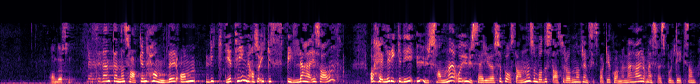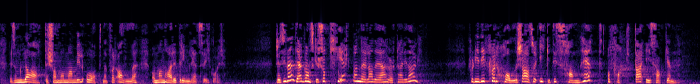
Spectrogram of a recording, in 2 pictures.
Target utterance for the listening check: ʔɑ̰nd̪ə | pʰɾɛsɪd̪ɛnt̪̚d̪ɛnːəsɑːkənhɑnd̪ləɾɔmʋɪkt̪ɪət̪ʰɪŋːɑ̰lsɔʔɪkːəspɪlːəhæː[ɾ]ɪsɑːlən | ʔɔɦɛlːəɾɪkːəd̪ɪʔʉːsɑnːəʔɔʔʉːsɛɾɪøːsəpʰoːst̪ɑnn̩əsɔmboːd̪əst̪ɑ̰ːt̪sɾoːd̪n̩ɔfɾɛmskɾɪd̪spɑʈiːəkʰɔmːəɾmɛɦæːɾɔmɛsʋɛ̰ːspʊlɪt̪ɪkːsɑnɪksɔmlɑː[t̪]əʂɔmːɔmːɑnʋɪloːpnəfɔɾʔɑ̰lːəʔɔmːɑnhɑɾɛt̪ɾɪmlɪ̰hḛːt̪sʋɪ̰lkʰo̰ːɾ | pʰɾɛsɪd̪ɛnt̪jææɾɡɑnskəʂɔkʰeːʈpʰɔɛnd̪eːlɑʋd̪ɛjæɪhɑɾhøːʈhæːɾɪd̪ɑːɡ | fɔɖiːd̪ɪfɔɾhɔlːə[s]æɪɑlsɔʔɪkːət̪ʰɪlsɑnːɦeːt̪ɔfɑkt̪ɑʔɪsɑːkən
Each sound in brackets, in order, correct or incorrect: correct, correct, incorrect

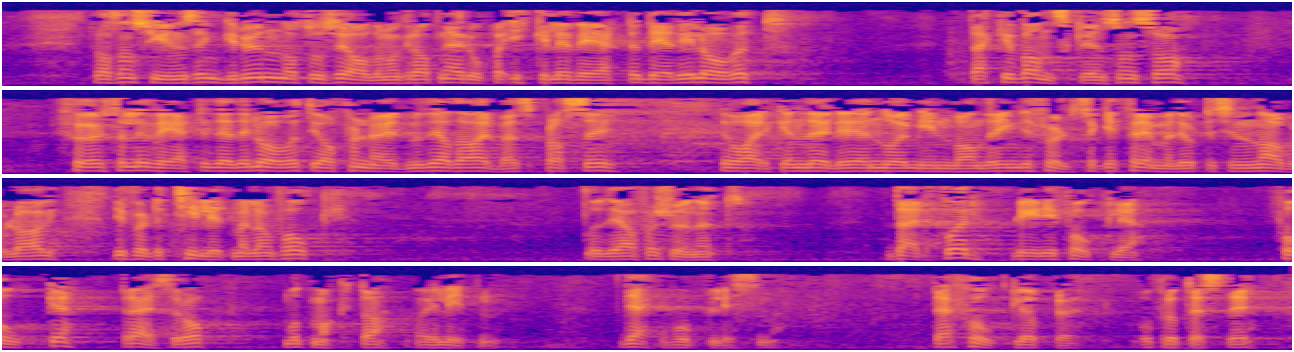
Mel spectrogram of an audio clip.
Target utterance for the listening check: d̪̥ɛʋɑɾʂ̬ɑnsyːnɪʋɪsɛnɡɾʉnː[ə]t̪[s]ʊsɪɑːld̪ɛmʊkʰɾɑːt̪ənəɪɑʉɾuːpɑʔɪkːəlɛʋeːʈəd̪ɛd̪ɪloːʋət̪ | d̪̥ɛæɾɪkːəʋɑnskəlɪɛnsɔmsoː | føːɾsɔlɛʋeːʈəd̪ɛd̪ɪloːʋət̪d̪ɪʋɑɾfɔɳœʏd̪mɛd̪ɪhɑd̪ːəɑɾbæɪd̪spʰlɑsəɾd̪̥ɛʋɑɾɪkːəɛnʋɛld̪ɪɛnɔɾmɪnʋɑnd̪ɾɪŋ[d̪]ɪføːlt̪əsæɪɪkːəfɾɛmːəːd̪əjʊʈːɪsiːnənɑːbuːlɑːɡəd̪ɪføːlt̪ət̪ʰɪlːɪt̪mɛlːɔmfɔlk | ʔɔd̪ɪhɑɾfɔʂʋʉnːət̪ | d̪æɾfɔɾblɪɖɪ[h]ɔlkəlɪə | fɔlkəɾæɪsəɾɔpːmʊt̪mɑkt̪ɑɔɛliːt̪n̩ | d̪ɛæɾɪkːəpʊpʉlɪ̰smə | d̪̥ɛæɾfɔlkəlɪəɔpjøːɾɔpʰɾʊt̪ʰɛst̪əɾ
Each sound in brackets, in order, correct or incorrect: incorrect, correct, correct, incorrect

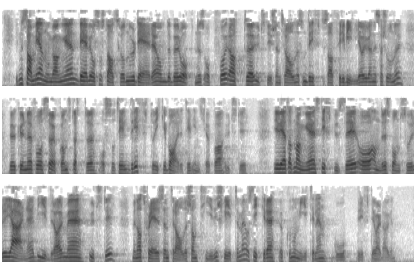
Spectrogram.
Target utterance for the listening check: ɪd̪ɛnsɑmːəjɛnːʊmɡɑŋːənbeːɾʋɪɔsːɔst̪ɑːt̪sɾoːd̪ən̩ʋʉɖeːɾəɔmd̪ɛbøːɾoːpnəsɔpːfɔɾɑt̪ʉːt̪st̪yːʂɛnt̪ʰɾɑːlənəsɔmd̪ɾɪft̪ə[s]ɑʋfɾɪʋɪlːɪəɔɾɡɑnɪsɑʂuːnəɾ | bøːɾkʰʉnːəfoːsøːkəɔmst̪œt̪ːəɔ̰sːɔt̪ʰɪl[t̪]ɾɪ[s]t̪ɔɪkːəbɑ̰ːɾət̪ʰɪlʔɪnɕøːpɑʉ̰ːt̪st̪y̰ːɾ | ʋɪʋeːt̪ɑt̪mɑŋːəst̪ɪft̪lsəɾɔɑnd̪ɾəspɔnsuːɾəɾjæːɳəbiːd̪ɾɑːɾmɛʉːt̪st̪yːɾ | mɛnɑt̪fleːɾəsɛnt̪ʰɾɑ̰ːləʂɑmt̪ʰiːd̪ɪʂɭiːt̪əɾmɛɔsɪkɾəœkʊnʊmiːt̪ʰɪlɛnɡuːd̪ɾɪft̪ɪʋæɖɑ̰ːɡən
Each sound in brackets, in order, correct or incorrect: correct, incorrect, incorrect

